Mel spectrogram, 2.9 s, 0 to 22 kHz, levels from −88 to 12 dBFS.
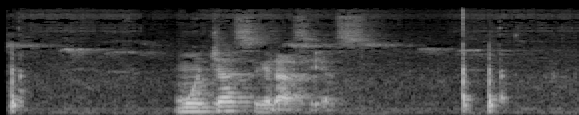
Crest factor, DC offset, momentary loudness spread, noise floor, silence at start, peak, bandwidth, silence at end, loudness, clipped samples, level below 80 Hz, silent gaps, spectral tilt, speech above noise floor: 20 dB; under 0.1%; 20 LU; -42 dBFS; 0.05 s; 0 dBFS; 16.5 kHz; 0.35 s; -18 LUFS; under 0.1%; -56 dBFS; none; -5 dB/octave; 25 dB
